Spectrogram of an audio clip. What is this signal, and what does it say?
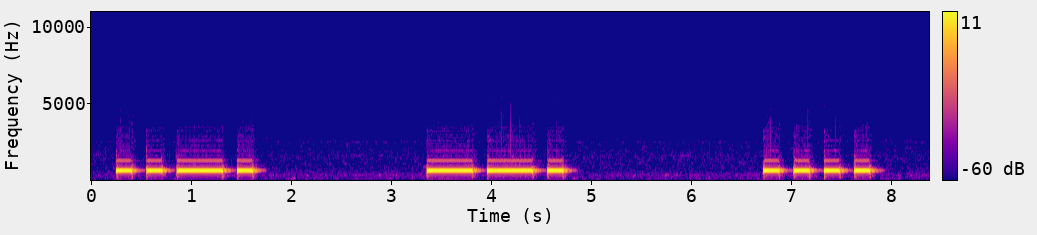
Morse code, heard as a keyed tone, about 8 wpm, 660 Hz. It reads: F G H
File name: jh8cbh / 2023cw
